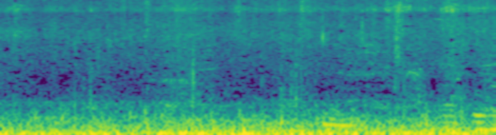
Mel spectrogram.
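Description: Footsteps on a paved path over a low, uneven rumble on the phone's microphone, with faint voices of other walkers.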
